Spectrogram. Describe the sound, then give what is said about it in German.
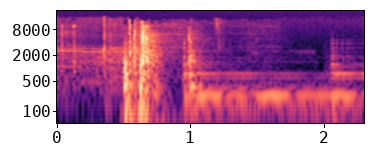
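A door is shut with a heavy thud, followed by a second softer knock and a steady low hum, then one faint click near the end. No one speaks. “Mach Tür zu.”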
